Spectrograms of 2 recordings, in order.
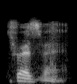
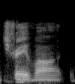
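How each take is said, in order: First: An S sound comes before the V. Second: No S sound comes before the V. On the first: The speaker calls it right. "it's pronounced Tresvan" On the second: The speaker calls it wrong. "leave the um the S out and just say Trayvon"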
